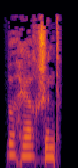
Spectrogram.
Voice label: "beherrschend", German; adjectives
